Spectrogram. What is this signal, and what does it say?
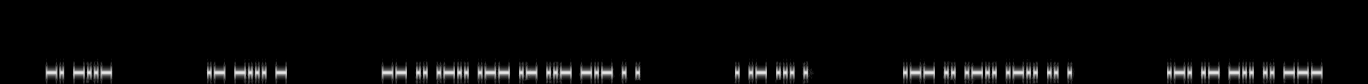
Morse code, heard as a keyed tone, about 34 wpm, 550 Hz. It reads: NX ABT MILWAUKEE EASE WILLIE RADIO
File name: Ultimate Word List / 35WPM Ultimate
